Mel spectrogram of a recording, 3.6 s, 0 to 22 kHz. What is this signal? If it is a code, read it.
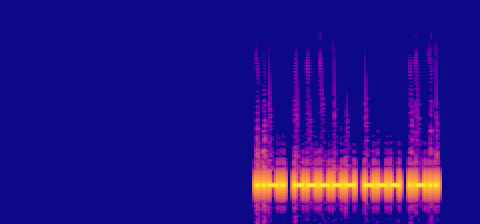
Morse code, heard as a keyed tone, about 47 wpm, 700 Hz. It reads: F0OL
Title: DXCC-100 Call Signs - 4 Characters - 50wpm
